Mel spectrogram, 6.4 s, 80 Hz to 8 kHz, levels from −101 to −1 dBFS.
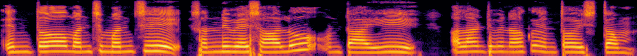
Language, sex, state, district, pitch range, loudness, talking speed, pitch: Telugu, male, Andhra Pradesh, Anantapur, 230-250 Hz, -14 LUFS, 85 wpm, 235 Hz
